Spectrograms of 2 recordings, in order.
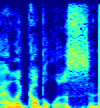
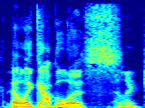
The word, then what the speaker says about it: Elagabalus: It's not Ella Gabalus. Gobble you up. Elagabalus.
